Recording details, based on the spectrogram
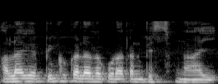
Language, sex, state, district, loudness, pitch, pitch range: Telugu, male, Telangana, Mahabubabad, -16 LUFS, 125 Hz, 120-135 Hz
